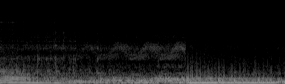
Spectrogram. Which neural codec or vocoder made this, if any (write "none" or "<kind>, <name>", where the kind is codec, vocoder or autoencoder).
none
